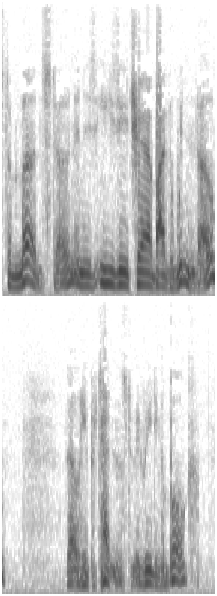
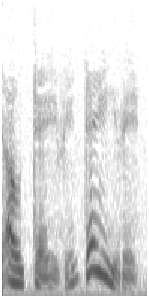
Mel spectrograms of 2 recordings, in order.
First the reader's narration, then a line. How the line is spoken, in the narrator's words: she says softly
